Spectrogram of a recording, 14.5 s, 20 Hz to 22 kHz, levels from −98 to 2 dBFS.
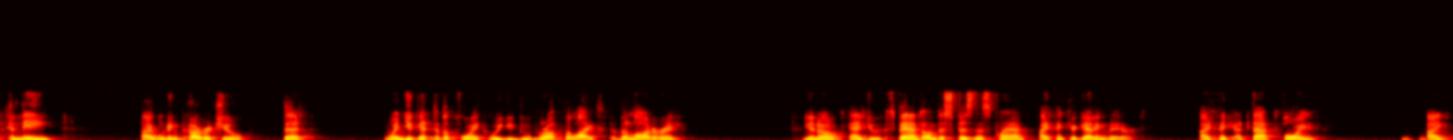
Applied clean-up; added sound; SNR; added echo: neural mask model DeepFilterNet 3.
